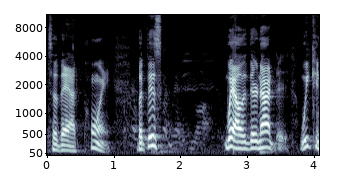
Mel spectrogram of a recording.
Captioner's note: faint talking in background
